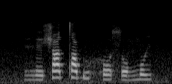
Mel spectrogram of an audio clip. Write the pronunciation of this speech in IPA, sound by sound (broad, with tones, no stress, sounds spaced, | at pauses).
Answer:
ɦ e˨ ʃ i˦ tˤ ʉ˦ b ṳ˦ h o˧ s o˨ ŋʷ i˧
